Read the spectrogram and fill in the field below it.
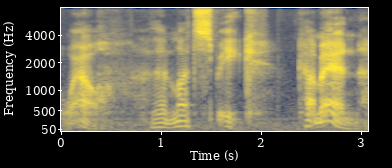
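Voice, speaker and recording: A man in a put-on character voice, with clear background noise. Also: fairly low pitch for a man. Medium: actual play. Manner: composed, polite.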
